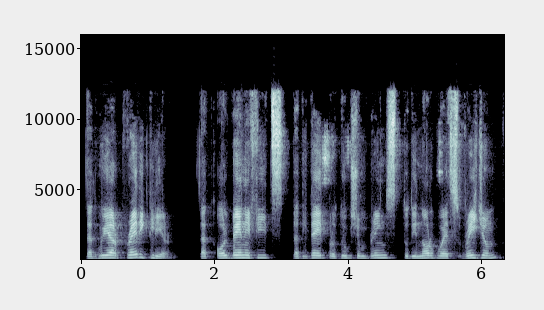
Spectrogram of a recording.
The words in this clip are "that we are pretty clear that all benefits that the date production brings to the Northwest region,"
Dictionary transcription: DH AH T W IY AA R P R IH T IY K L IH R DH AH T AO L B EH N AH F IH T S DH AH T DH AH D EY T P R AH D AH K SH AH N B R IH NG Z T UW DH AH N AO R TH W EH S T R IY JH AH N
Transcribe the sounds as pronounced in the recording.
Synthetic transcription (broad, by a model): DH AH T W IY AA R P R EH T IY K L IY R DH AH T AO L B EH N AH F IH T S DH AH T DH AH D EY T P R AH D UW K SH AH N B R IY NG S T UW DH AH N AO R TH W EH S T R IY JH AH N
